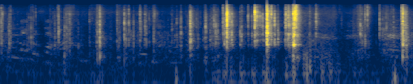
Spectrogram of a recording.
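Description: A plastic toy blaster clicks and rattles as it is handled.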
